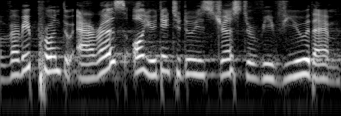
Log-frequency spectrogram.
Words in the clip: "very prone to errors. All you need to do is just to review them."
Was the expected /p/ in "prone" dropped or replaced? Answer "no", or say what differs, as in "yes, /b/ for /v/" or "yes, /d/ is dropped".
no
